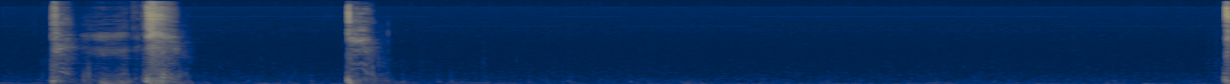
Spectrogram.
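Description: A loud two-part sneeze with an intake and explosive burst, then a shorter second burst, in a quiet room; an ordinary sneeze.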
